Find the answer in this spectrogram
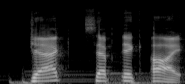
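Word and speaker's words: Jacksepticeye: version of Finland Saga Jack Septic Eye okay that's right I've been saying it right then Jack spedici okay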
